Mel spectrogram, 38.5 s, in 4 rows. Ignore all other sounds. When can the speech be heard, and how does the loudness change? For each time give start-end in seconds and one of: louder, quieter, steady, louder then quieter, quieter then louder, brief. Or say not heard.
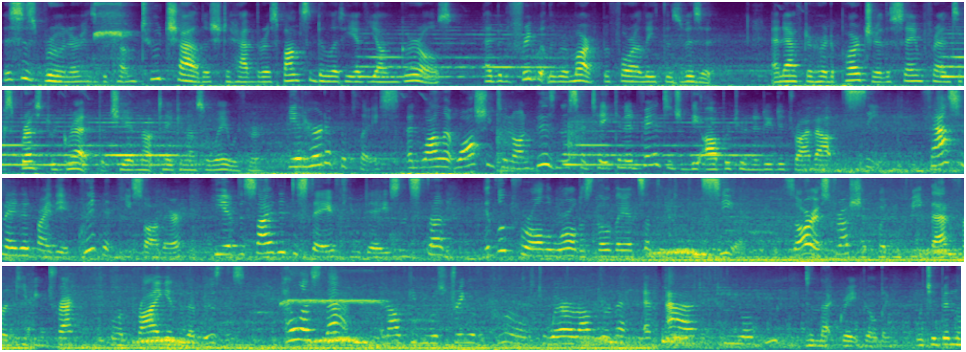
0.0-38.4 steady.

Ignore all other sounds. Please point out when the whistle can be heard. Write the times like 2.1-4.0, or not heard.
0.9-1.3, 14.6-15.5, 31.6-32.8.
